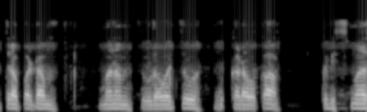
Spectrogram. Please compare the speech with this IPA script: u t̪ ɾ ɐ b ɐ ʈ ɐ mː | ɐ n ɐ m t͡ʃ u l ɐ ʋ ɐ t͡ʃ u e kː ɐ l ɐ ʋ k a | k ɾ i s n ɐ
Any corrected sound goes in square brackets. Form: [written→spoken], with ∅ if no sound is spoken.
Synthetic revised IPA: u t̪ ɾ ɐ [b→p] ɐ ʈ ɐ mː | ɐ n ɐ m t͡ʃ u [l→ɽ] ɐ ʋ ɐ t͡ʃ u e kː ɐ [l→ɽ] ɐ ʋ k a | k ɾ i s [n→m] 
